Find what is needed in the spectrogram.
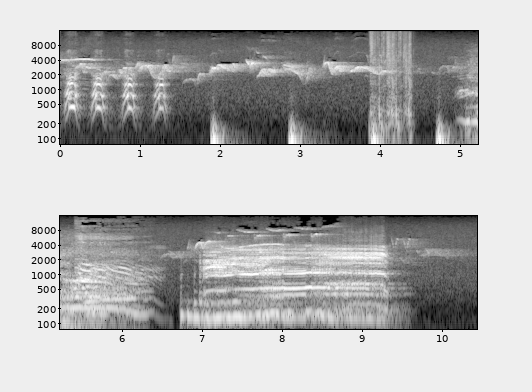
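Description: Animal sound effects: a run of short, high yips stepping up in pitch with a few thumps, then a deeper falling growl and a long, loud roar beginning about seven seconds in that cuts off near the end.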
